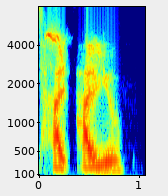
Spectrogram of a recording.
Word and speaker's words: Hallyu: One of the words that was added is Hallyu, right? Hallyu, the Korean wave. And that's spelled Han. You, there's an Hanlyu, and those get merged.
